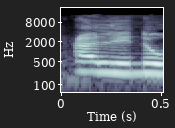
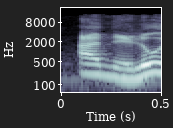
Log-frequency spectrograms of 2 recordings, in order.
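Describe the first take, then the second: First: The L sound comes before the N sound. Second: The N sound comes before the L sound. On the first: The speaker calls it right. "c'est Yannick Aleno" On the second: The speaker calls it wrong. "et pas Anello"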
